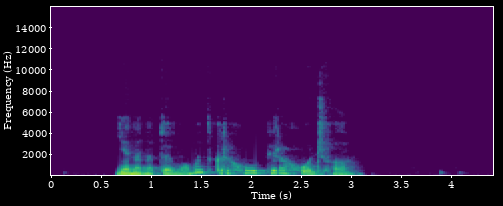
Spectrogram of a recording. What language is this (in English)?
Belarusian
